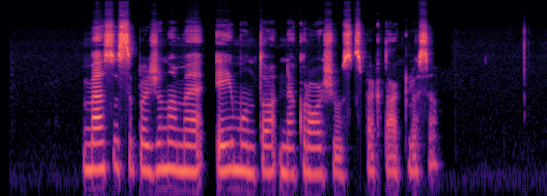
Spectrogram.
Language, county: Lithuanian, Kaunas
